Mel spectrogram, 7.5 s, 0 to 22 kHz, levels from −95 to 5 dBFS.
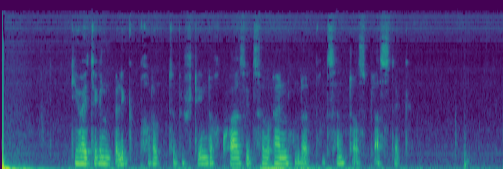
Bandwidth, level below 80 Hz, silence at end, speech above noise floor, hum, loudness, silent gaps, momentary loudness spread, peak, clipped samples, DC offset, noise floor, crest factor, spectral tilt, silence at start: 15.5 kHz; -32 dBFS; 0.35 s; 24 dB; none; -29 LUFS; none; 21 LU; -2 dBFS; under 0.1%; under 0.1%; -51 dBFS; 24 dB; -6.5 dB/octave; 0 s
